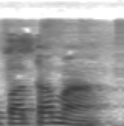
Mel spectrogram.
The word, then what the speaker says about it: patamar: a Amazon pamar outro patamar com acento no a porque o m não o r no final não fica bom mas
